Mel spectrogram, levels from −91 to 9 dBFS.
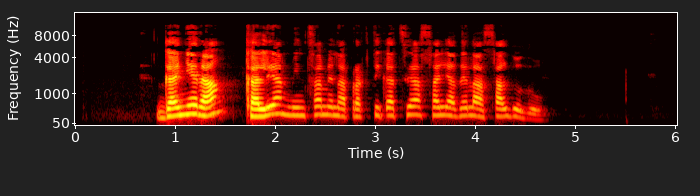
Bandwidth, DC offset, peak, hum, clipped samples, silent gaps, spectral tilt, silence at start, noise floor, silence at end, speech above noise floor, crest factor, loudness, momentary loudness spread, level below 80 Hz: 11.5 kHz; under 0.1%; 0 dBFS; none; under 0.1%; none; -4 dB/octave; 0.85 s; -89 dBFS; 1.35 s; 67 dB; 22 dB; -21 LUFS; 17 LU; -80 dBFS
